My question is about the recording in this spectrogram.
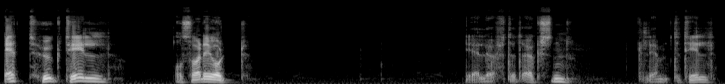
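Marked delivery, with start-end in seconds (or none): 0.0-2.5 Kaptein Wilkinson shouting. A narrator's reading. Captain urging one more axe blow, shouted. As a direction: call it out over the storm. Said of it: "skrek kaptein Wilkinson".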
